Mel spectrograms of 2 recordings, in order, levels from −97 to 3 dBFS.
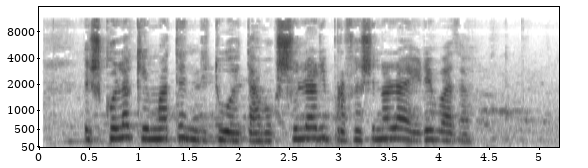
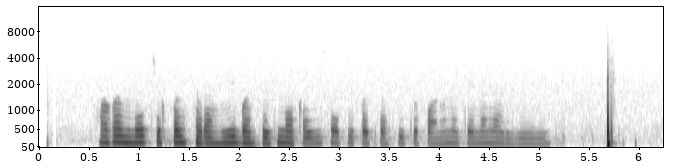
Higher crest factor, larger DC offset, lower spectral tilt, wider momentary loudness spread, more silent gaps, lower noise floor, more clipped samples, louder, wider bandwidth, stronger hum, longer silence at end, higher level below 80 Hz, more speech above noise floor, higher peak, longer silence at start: second, 20 dB vs 30 dB; neither; second, -2 dB/octave vs -13 dB/octave; second, 8 LU vs 22 LU; neither; second, -48 dBFS vs -76 dBFS; neither; first, -20 LUFS vs -30 LUFS; first, 11.5 kHz vs 3 kHz; neither; about the same, 0.5 s vs 0.5 s; second, -66 dBFS vs -48 dBFS; second, 27 dB vs 42 dB; about the same, -2 dBFS vs 0 dBFS; second, 0.3 s vs 0.6 s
